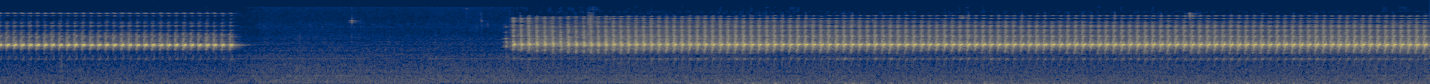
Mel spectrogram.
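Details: Poison dart frog trilling steadily in high, evenly spaced pulses, a two-second burst, a short silence, then a long continuous trill lasting nine seconds over faint low rustling.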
